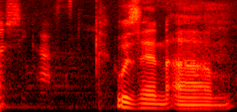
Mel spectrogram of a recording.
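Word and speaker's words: Wasikowska: Yeah, Polish name. It starts with a W, but it's pronounced Yeah. Vushikov.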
